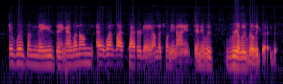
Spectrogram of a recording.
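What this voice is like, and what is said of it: Strained, worn-out voice. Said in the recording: “my voice is not fully... ... still got party girl voice ... if I sound sick”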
